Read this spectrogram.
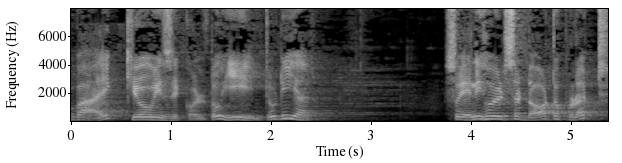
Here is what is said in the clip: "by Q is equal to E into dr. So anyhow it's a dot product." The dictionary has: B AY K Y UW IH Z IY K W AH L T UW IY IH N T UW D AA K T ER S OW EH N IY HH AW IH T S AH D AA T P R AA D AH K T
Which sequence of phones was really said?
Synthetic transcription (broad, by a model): B AY K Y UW IH Z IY K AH L T UW IY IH N T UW D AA T S OW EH N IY HH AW IH T S AH D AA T P R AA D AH K T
